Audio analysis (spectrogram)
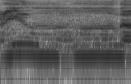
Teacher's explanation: मीम मुशद्दिद और नून मुशद्दिद में हमेशा गुन्ना होता है तो यहाँ पर हम गुन्ना आनी करके पढ़ेंगे। नून साकिन के बाद दाल हरूफ इख्फ़ा में से है तो यहाँ पर इख्फ़ा होगा, यानी गुन्ना ज़मानी करके पढ़ेंगे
